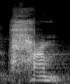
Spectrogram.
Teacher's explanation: মাঝখান থেকে যদি আপনি হাম বলেন তাহলে অর্থ পরিবর্তন হয়ে যাবে বলতে হবে হলকের মাঝখান থেকে হাম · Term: বড় হা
